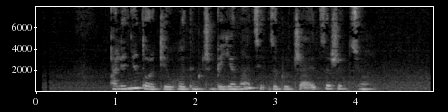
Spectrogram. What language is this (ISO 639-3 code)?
bel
